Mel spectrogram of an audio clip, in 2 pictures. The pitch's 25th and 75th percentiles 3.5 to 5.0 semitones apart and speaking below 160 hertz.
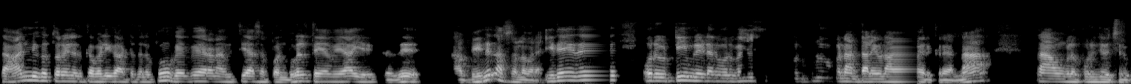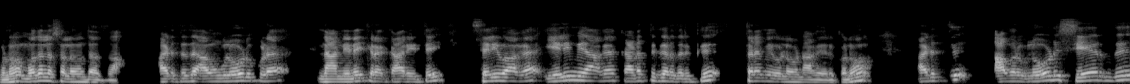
Yes: average, 4.4 semitones; low, 135 Hz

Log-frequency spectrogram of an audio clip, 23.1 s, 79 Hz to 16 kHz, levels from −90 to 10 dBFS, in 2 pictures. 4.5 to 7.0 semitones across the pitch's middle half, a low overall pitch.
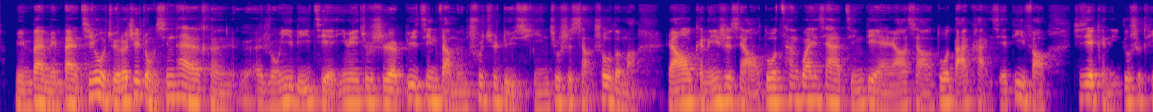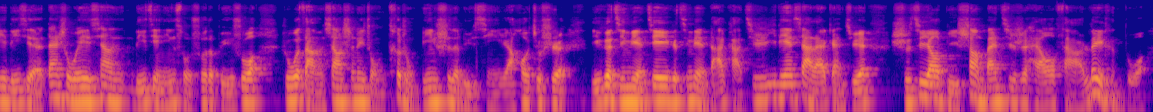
No: average, 3.1 semitones; low, 125 Hz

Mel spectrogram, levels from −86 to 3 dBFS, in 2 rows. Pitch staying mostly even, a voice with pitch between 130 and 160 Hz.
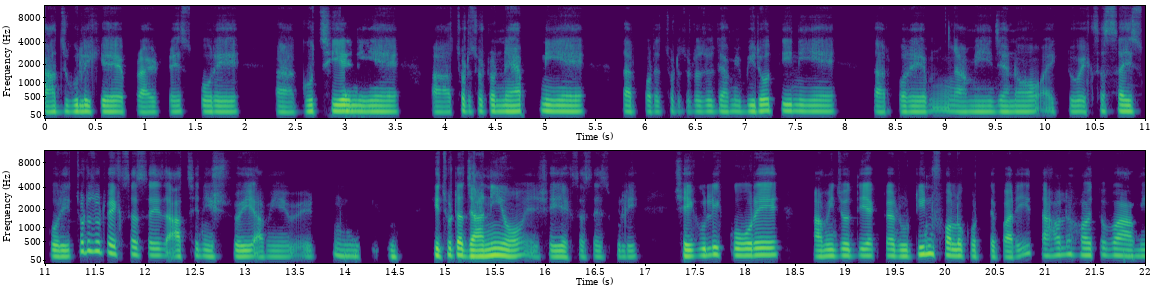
Yes: narrow, 2.3 semitones; low, 135 Hz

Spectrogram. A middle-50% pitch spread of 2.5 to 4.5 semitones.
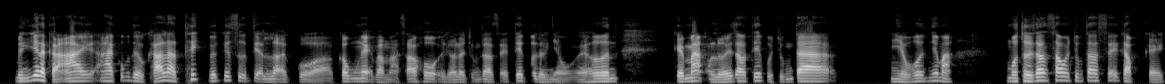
No: average, 5.3 semitones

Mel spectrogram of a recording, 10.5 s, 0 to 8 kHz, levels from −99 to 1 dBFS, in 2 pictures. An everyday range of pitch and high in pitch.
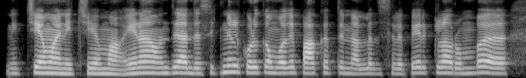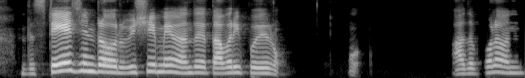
No: narrow, 2.2 semitones; high, 210 Hz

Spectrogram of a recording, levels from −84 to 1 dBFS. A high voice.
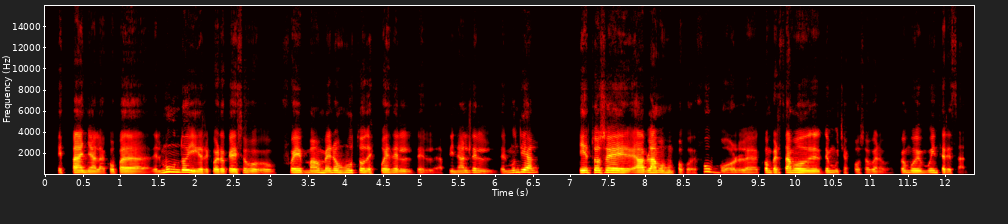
No: medium, 170 Hz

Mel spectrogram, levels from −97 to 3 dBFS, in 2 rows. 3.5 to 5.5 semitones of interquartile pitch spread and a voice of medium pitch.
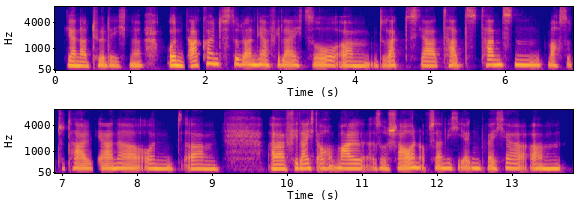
No: average, 2.8 semitones; medium, 170 Hz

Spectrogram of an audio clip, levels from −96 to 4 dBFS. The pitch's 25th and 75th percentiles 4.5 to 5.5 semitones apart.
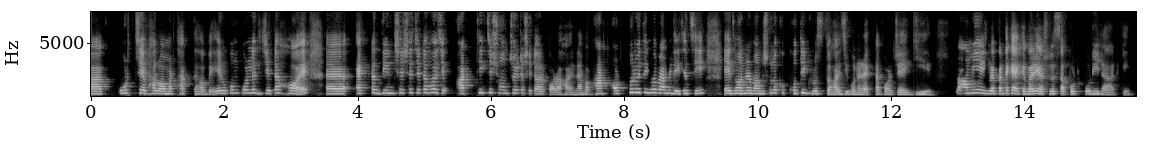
Yes: average, 4.8 semitones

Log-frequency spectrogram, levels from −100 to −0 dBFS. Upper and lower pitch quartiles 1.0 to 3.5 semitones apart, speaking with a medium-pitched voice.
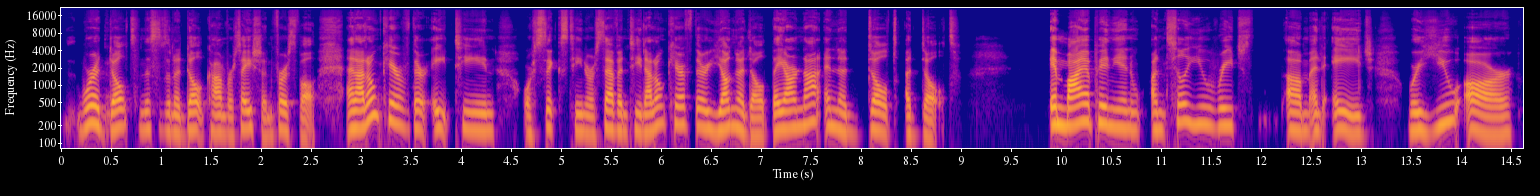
No: average, 3.9 semitones; medium, 175 Hz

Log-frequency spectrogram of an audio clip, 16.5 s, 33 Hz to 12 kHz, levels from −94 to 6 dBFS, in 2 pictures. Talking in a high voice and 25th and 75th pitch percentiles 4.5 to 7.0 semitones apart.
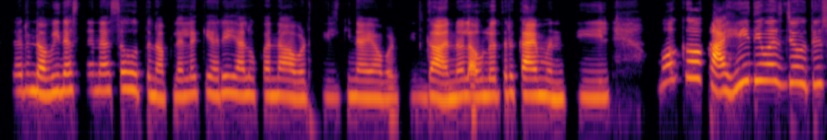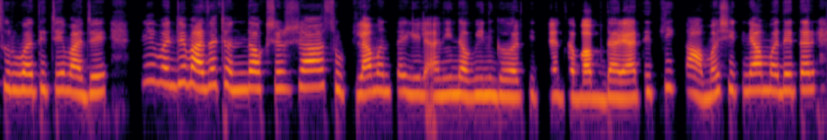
Yes: high, 245 Hz; average, 4.9 semitones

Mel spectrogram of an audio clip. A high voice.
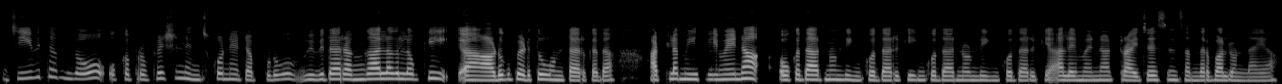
Yes: high, 215 Hz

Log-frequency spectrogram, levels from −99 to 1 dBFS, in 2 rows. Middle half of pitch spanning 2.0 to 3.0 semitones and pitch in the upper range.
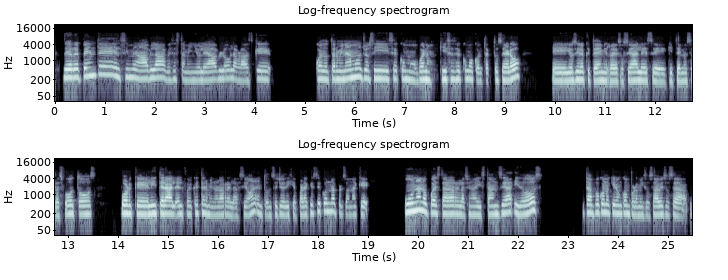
Yes: average, 2.7 semitones; high, 205 Hz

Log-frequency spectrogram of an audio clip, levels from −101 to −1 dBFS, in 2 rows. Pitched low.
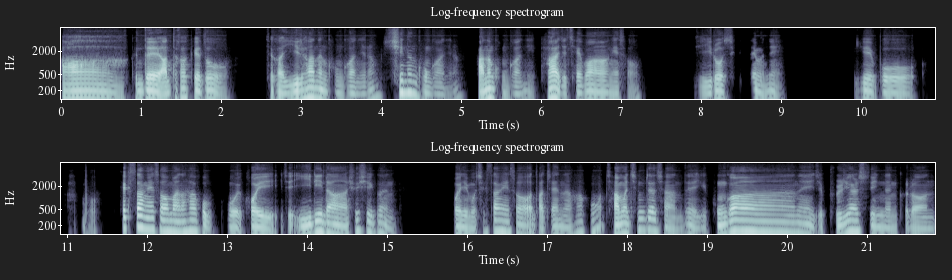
Yes: low, 100 Hz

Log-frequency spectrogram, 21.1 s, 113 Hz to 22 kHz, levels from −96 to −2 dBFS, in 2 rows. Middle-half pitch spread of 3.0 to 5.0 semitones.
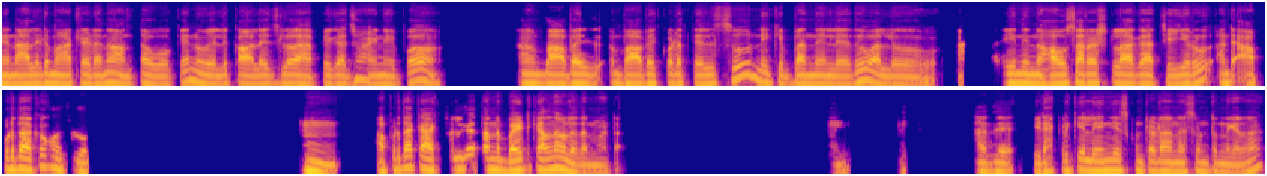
No: narrow, 2.6 semitones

